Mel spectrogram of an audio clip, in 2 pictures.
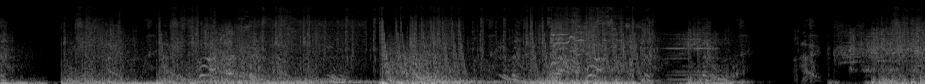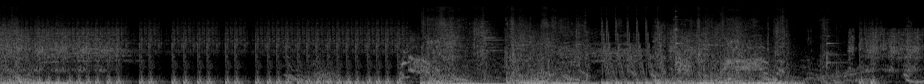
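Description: Guns fire rapidly and rockets explode.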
